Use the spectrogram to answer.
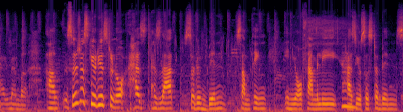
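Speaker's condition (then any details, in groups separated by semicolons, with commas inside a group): No condition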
